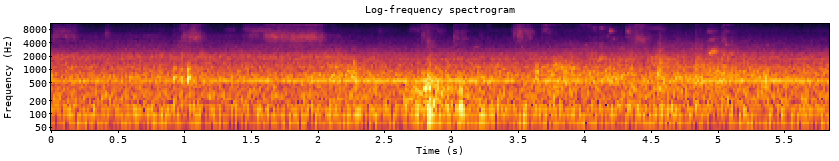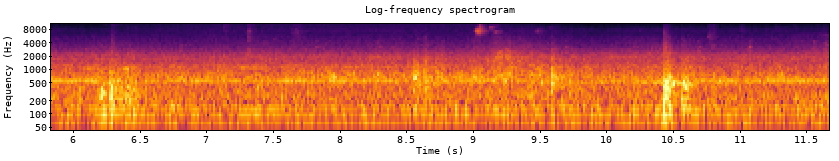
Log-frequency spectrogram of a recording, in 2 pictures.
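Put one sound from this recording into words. Train wheels clack over rail joints now and then.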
